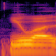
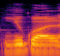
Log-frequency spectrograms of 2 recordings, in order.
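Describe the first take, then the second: First: No g sound is heard in the middle. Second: A g sound is heard in the middle. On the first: This is the actual form. The speaker calls it right. "we get" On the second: This is the form one would expect. The speaker calls it wrong. "instead of the expected"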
